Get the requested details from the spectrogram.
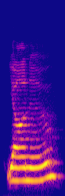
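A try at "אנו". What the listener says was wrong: Anu. Ayin is silent. Hish, me, Anu.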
